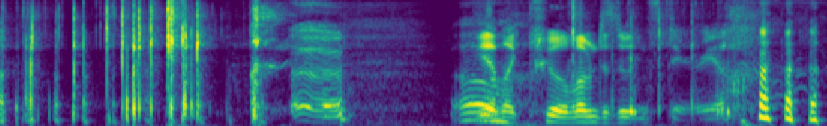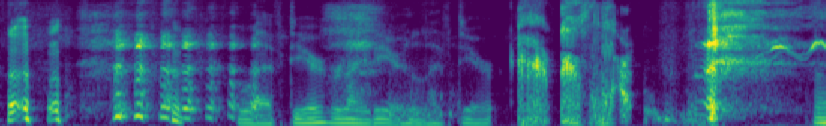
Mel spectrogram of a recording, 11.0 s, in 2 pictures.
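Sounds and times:
speech: 0.0 - 0.2, 3.1 - 10.3
dry crinkly crackles: 0.0 - 1.7, 3.6 - 4.9
laughter: 4.7 - 8.0, 10.1 - 11.0.

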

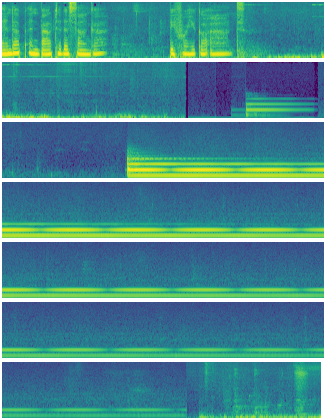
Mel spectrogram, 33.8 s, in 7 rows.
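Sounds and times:
speech: 0.0 - 1.6, 2.5 - 3.7
large bell ringing: 11.6 - 31.8.

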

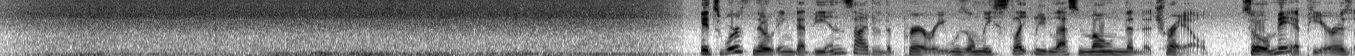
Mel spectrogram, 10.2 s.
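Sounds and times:
low rumble of gusts: 0.0 - 10.1
trees rustling in the wind: 0.0 - 10.1
speech: 5.2 - 10.1.

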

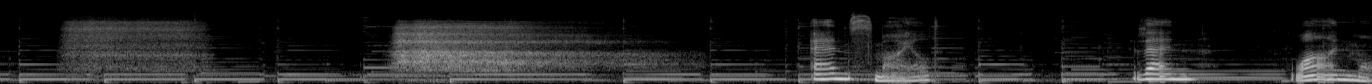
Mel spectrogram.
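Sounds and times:
deep calming dragon breath in and out: 0.6 - 2.4, 3.8 - 7.8
speech: 8.3 - 9.5, 11.4 - 12.1, 13.0 - 13.7.

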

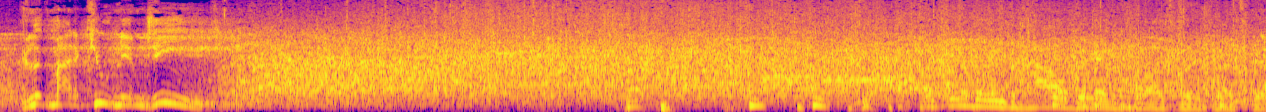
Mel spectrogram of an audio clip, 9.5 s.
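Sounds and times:
speech: 0.2 - 2.3, 6.1 - 9.4
laughter: 1.7 - 3.6, 4.5 - 9.4
audience applause: 1.8 - 9.4.

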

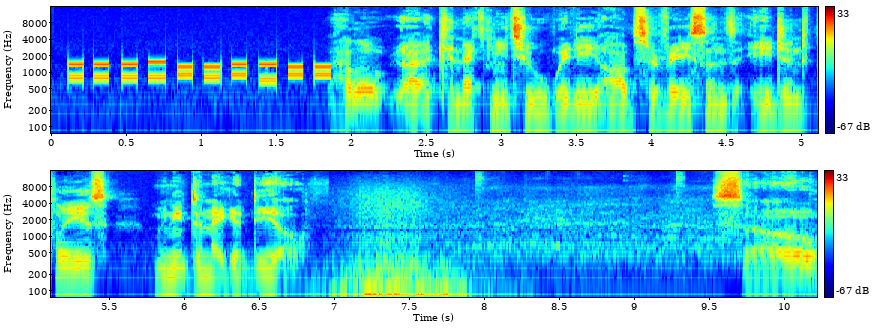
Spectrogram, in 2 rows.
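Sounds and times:
touch-tone beeps of a phone number being dialed: 0.1 - 1.9
speech: 1.9 - 7.0, 9.6 - 10.2.

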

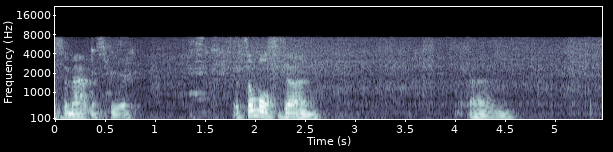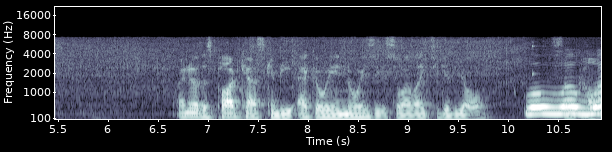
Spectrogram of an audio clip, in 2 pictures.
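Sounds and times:
chicken frying in a pan: 0.0 - 10.6
speech: 0.1 - 0.9, 1.8 - 2.8, 4.1 - 4.7, 6.7 - 10.9.

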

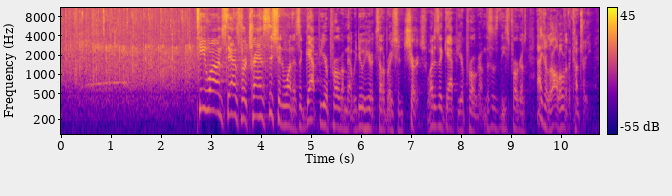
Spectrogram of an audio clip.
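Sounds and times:
audience applause at a church service welcoming students: 0.0 - 4.2
speech: 2.8 - 10.7.

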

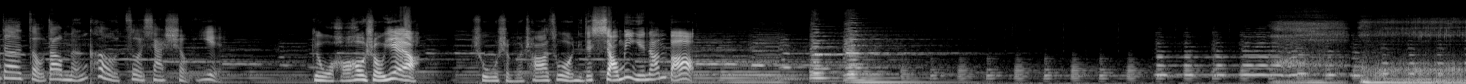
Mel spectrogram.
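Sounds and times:
speech: 0.0 - 2.3, 3.1 - 7.2, 8.1 - 8.8
man snoring: 12.7 - 14.6.

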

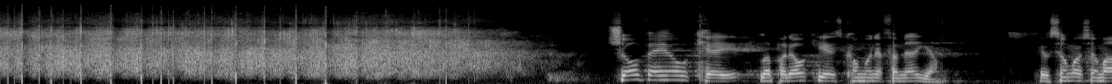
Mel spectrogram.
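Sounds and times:
audience applause: 0.0 - 5.7
speech: 6.2 - 9.6, 10.4 - 11.1.

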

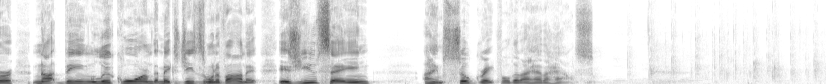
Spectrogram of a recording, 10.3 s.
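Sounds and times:
speech: 0.0 - 4.7, 5.3 - 7.5
sparse audience applause: 7.8 - 10.3.

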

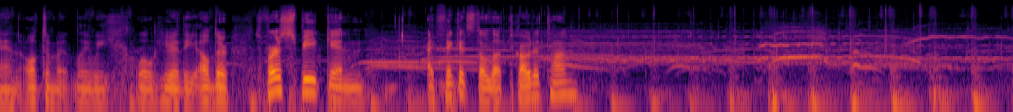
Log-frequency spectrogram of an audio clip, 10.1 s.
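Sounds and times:
speech: 0.0 - 5.9
crowd cheering: 2.0 - 10.1
whoops and shouts: 3.4 - 10.1.

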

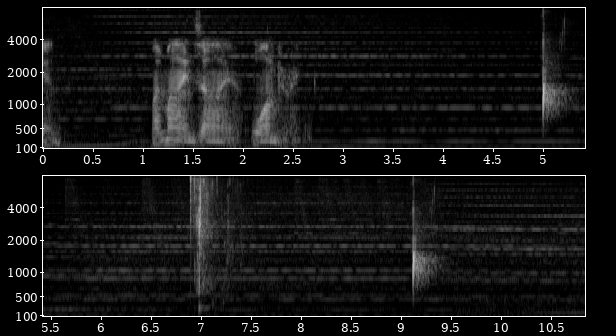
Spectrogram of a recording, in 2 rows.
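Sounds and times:
speech: 1.1 - 2.8
water dripping: 5.0 - 5.4, 6.8 - 7.6, 9.1 - 9.5.

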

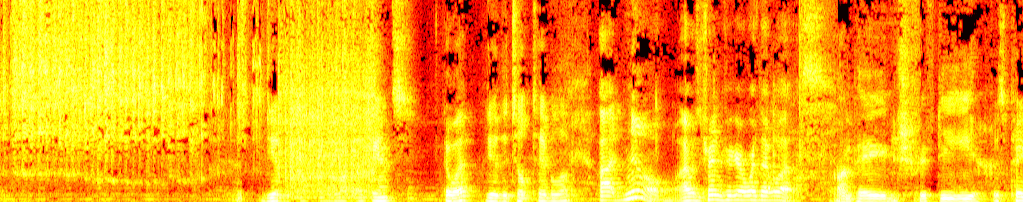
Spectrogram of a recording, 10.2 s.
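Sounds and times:
dice being rolled: 0.1 - 3.8
speech: 2.6 - 10.2.

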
